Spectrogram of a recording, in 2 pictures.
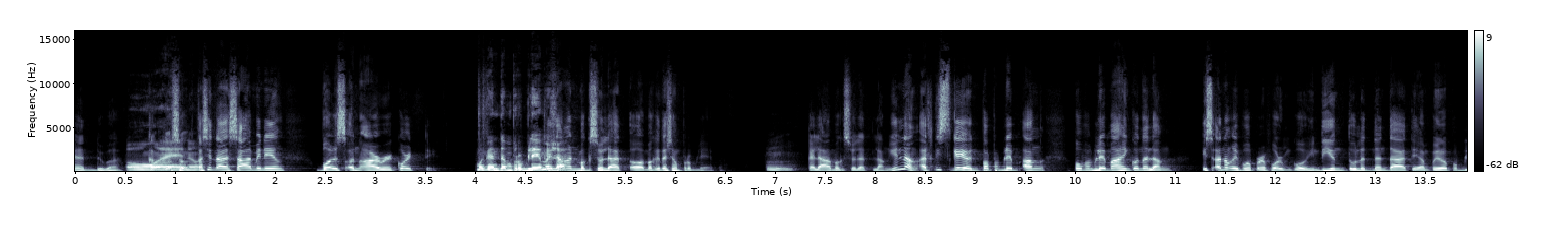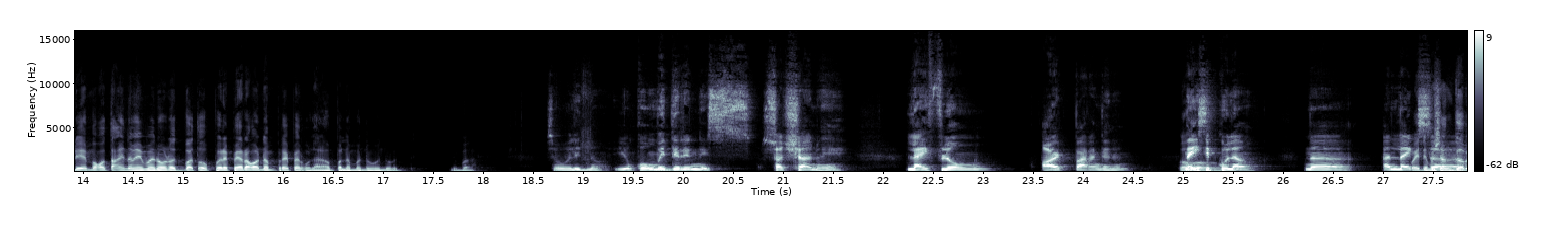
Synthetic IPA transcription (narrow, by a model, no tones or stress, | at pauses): jɐnd̪ɪbaʔosokɐsɛnɐsɐaːmɪnɐjʊŋ | bolsonawwɛkoɹt̪ɛ | mɐɡɐnd̪ɐŋpɾoblɛːmkɐjlaːŋɐnmɐɡsʊlat̪̚ʔoʔmɐɡɐnd̪aʃɐŋpɾoblɛːmɐ | kɐjlaːŋɐnmɐɡsʊlɐt̪̚lɐ̰ŋjʊnlɐŋʔɐt̪list̪̚ɡɐjo̞npɐpɾoblɛmʔɐŋ | pɐpɾoblɛmaːhɪnko̞nɐlɐŋ | ʔɪsʔɐnoɐŋʔɪpopɛɹfo̞ɹmko̞hɪnd̪iːjʊnt̪uːlɐd̪̚nɐŋd̪aːt̪ɛʔɐŋpɪnopɾoblɛːmɐko̞t̪aŋɪnɐmɐjmɐnoːnod̪̚bɐt̪o̞pɾɛpɛːɾɐko̞nɐŋpɾɛpɛɾwɐla̰ːɐŋpɐlɐmɐnoːno̞̰d̪̚ | d̪ɪba | soɐlɪd̪̚nojʊŋkoŋmɛd̪ɪɾɪnɪsːɐt͡ʃːɐʔɐnoɛ | lajfloŋ | ʔaɹt̪̚paːɾɐŋɡɐno̞n | ʔoːɐʔiːsɪp̚kolɐŋ | nɐ | ʔɐnlajwɛd̪ɪmɐʃaŋɡɐw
